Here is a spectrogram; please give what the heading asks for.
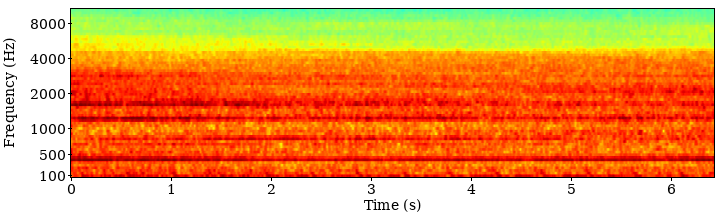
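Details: Rendut Thermolab Baram cooler with NMB fan at high speed, 3600 rpm, on a Q9550 overclocked to 3.4 GHz: loud, even rushing whoosh with a few steady tones, no rattle or grinding; loud fan noise at high speed.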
